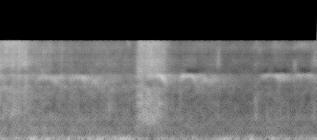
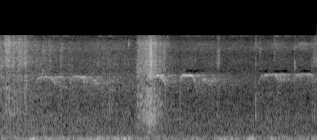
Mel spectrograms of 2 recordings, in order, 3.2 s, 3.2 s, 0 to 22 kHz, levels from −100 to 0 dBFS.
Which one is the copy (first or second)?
first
